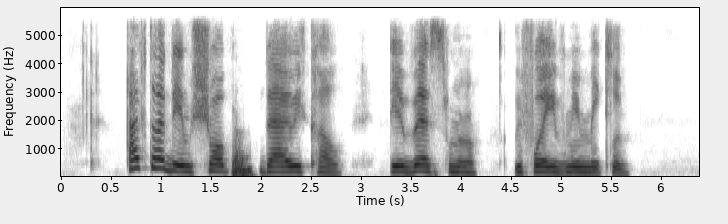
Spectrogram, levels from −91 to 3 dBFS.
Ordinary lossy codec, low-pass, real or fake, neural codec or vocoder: AAC, 48 kbps; 5.4 kHz; fake; codec, 24 kHz, 1 kbps, SNAC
